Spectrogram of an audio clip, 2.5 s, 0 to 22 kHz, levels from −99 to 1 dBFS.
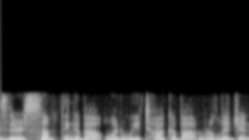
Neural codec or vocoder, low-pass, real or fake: vocoder, 44.1 kHz, 128 mel bands every 512 samples, BigVGAN v2; 7.2 kHz; fake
